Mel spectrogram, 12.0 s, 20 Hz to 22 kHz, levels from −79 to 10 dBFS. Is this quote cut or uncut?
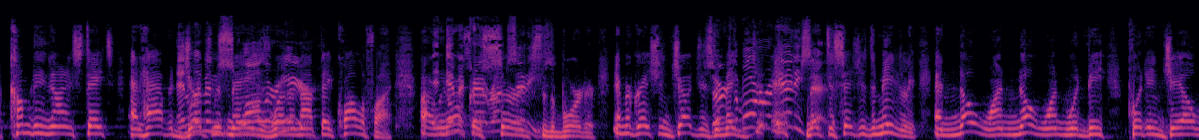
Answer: uncut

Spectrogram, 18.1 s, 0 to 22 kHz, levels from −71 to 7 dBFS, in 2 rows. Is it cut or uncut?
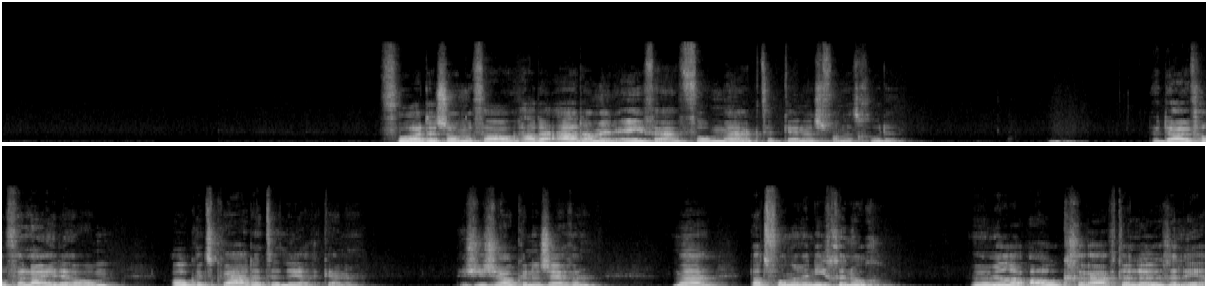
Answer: cut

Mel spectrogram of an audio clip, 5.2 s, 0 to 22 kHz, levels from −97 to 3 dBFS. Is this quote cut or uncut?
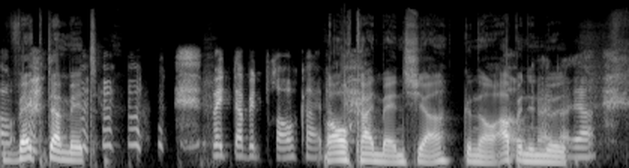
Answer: uncut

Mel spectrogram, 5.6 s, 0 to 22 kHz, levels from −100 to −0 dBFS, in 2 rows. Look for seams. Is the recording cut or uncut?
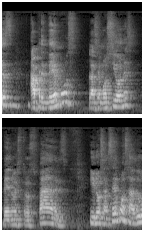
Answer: uncut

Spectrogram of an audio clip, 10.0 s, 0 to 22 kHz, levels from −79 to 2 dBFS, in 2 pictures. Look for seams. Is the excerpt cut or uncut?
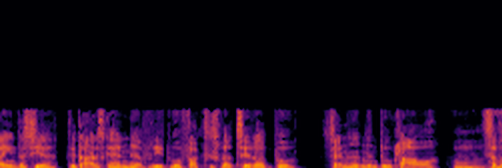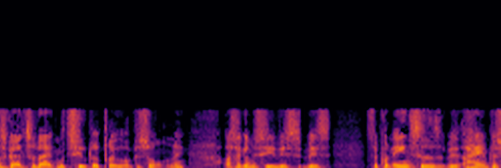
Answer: cut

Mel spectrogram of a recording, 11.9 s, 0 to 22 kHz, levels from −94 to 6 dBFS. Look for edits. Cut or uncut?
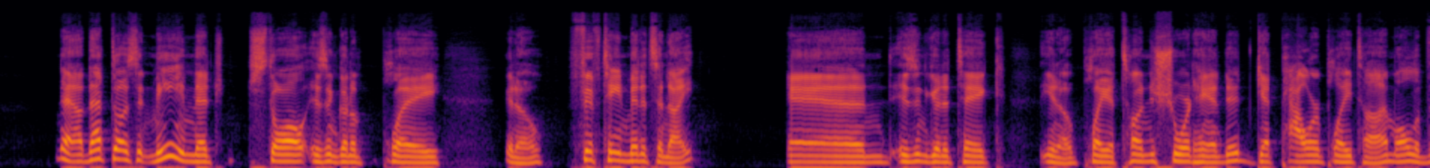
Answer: cut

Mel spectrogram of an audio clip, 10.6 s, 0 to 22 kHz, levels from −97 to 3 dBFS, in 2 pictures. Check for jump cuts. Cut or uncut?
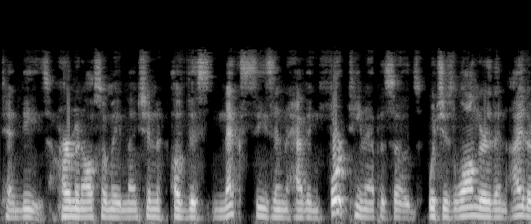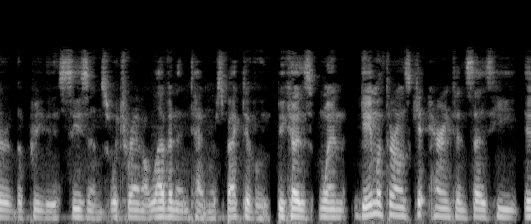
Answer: cut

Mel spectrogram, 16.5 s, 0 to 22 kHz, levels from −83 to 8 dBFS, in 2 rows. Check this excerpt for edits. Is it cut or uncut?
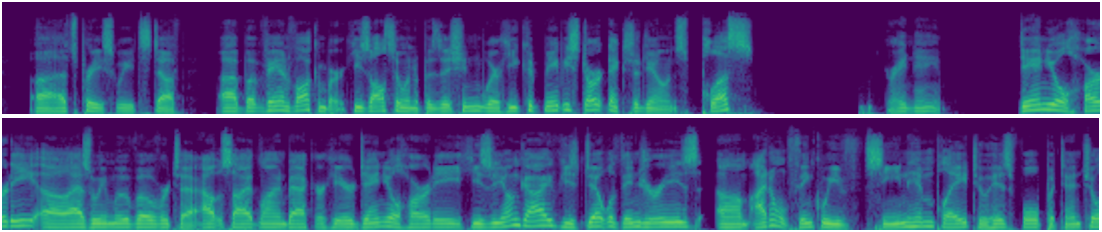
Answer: uncut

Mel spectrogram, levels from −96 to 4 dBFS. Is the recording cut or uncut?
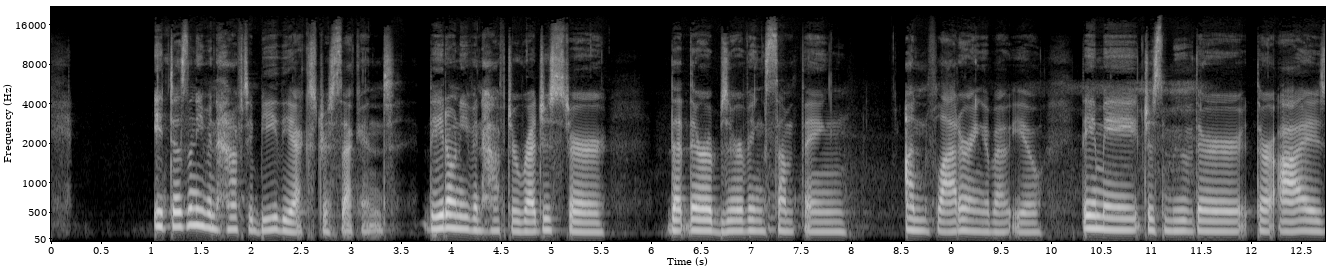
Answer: uncut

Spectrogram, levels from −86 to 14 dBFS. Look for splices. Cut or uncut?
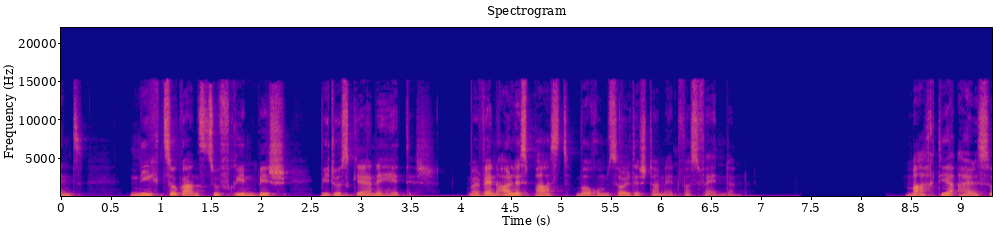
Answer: uncut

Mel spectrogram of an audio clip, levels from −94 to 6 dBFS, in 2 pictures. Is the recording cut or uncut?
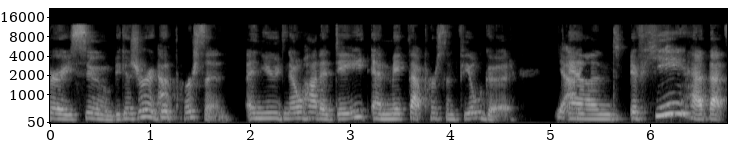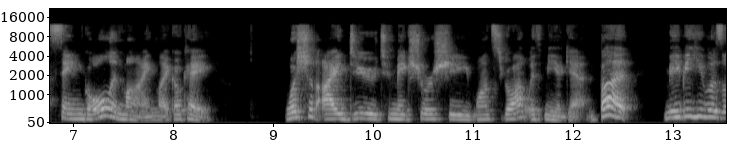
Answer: cut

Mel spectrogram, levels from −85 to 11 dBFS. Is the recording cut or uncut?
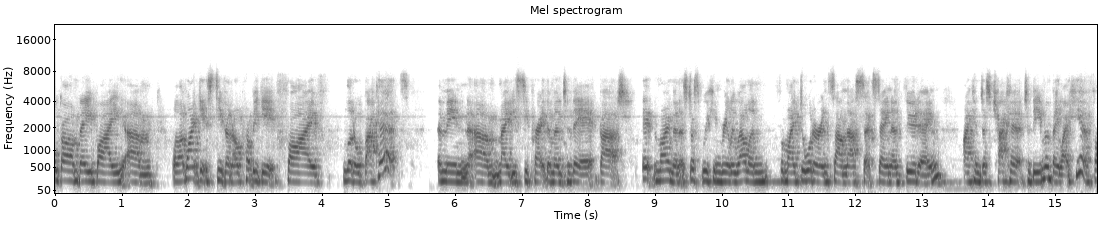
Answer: uncut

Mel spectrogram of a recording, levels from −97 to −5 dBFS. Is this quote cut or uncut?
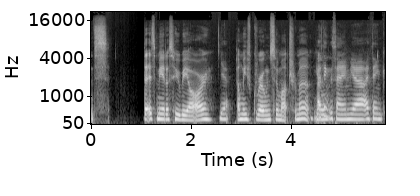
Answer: cut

